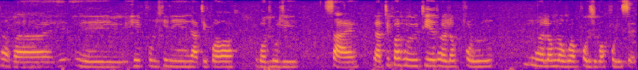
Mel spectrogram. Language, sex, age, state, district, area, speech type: Assamese, female, 45-60, Assam, Tinsukia, rural, spontaneous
